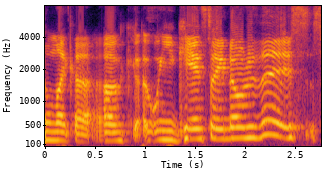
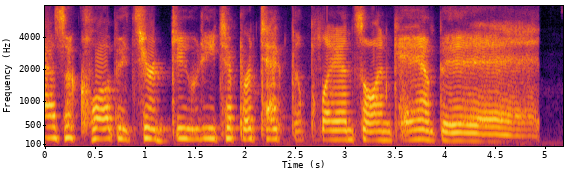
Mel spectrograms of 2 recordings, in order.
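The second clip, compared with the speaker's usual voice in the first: stage whisper, with the word campus drawn out. Speaker cuts in while someone else is doing the talking, stage whisper. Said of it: "I'm whispering".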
